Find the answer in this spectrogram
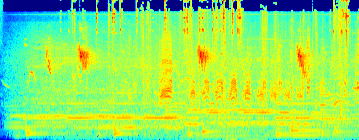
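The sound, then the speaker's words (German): Several ducks at a pond quack repeatedly in lively, overlapping bursts, over a steady humming musical background. “als sie an einem Weiher mit wakenden Enten vorbeischlenderten”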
